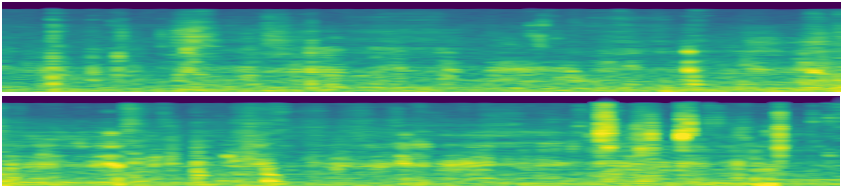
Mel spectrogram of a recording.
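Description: A person chewing a mouthful of crinkle-cut french fries: soft, irregular wet mouth clicks and smacks, with a few sharper clicks near the end.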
